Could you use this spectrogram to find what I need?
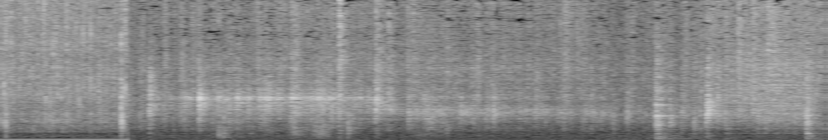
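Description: A fork scrapes and taps against a plate.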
